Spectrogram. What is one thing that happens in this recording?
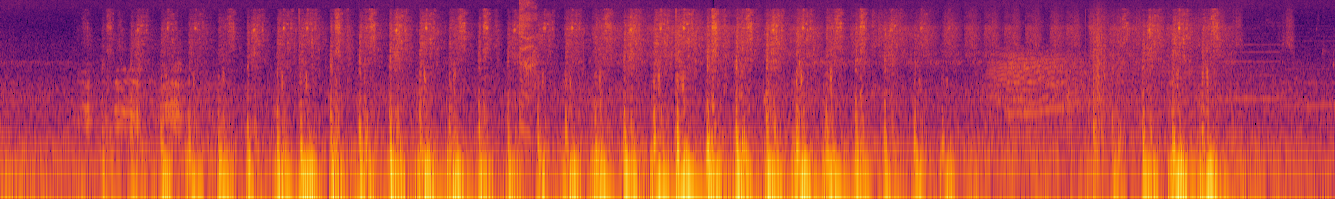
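Quick footsteps thud along a hard floor.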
